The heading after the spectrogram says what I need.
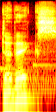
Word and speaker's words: DX: I wound up at dedex it's uh spelled DX pronounced dedex MH it's a company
